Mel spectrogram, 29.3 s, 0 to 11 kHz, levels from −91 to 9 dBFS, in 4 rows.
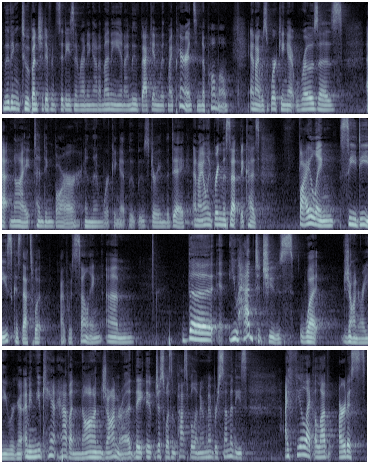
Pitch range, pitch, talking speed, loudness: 130-160 Hz, 145 Hz, 190 wpm, -22 LUFS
